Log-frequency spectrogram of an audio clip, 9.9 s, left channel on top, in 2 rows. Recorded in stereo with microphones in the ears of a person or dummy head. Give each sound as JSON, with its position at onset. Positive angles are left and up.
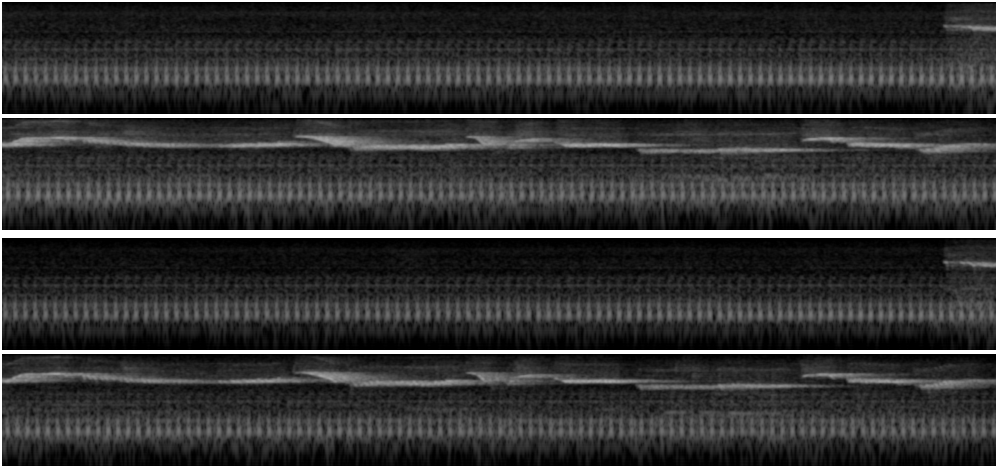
{"t": 4.7, "sound": "a bird", "side_deg": -20, "distance_m": 3.0}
